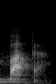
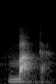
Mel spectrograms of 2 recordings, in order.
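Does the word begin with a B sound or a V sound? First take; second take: B sound; B sound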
